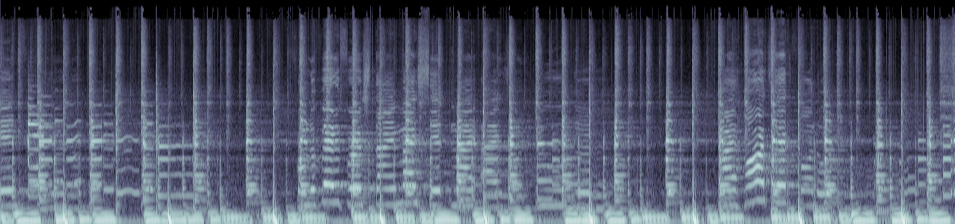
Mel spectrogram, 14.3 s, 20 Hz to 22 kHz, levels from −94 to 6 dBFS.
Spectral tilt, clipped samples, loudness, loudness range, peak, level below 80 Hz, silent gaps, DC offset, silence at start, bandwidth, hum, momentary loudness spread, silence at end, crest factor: -5 dB/octave; under 0.1%; -17 LUFS; 1 LU; -2 dBFS; -18 dBFS; none; under 0.1%; 0 s; 17 kHz; none; 5 LU; 0 s; 12 dB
